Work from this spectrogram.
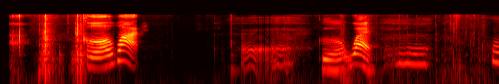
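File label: "ge2wai4", Mandarin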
